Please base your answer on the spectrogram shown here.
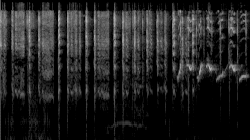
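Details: Long-tailed shrike singing in Indonesia, opening with harsh scratchy rattles and squeaks, a low brief squeak in the middle, then a string of clear whistled slurs toward the end.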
